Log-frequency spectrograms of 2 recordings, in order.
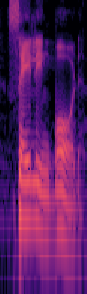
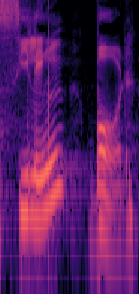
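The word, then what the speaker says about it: ceiling board: Some people find themselves saying sailing board. Sailing board, no. You say a sealing board.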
